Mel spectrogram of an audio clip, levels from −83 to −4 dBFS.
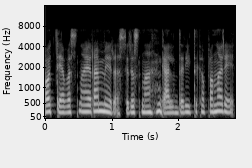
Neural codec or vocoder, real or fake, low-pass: none; real; 7.2 kHz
